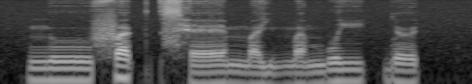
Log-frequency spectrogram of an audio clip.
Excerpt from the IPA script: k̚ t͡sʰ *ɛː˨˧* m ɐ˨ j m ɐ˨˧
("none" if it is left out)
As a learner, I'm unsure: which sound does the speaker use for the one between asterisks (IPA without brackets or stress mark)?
ɛː˨˧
